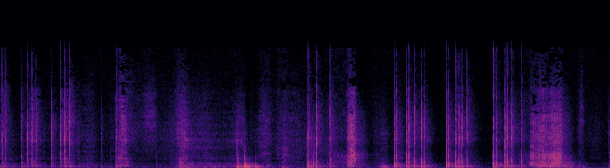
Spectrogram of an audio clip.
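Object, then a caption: Hard plastic caddy bin with lid. Long nails tap and scratch on the walls of a hard, hollow green plastic caddy bin with a lid and grey handle, turned to face forward. A rapid, uneven series of short, dry clicks and taps carries a hollow mid-low tone, with bright scratchy rasps between them. Each tap dies away almost at once.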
